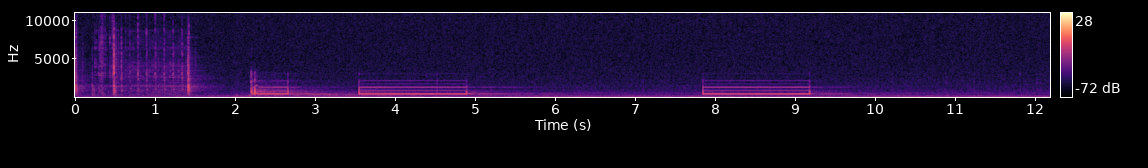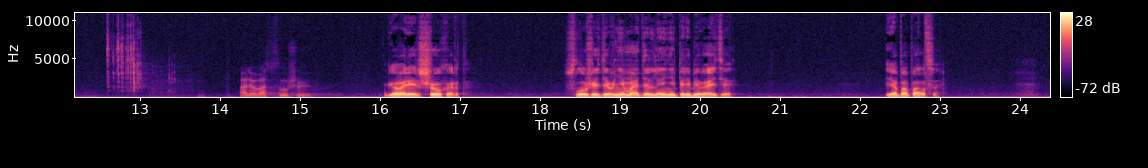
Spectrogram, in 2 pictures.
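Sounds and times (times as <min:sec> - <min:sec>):
telephone line tones after dialing a number from a payphone: 0:02.2 - 0:06.0, 0:07.8 - 0:09.9
coin dropping into a payphone: 0:12.6 - 0:13.5
speech: 0:14.3 - 0:15.3, 0:16.1 - 0:17.2, 0:18.4 - 0:20.5, 0:22.3 - 0:23.1.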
